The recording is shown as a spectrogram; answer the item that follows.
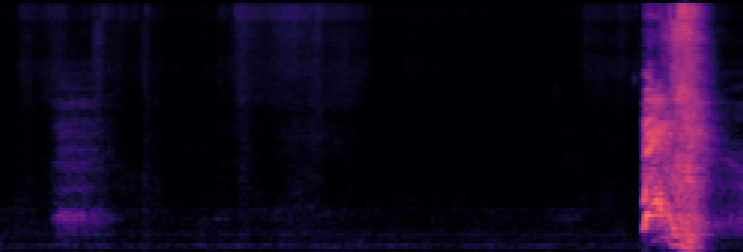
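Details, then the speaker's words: One sneeze induced by pepper after a tissue method was tried: a soft inward breath, a pause, then one loud, forceful sneeze. "oh wow that was incredibly messy thank you now all that peppers coming out"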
